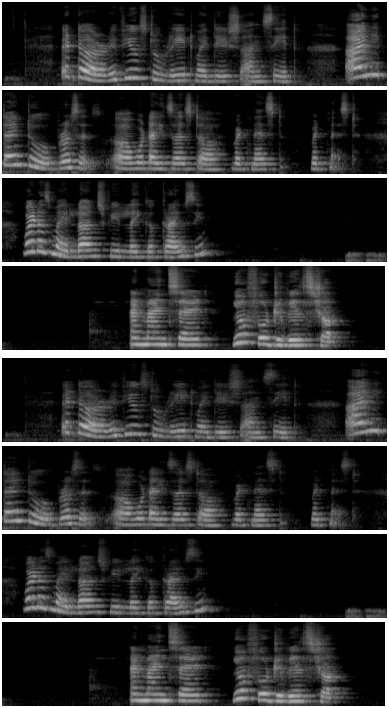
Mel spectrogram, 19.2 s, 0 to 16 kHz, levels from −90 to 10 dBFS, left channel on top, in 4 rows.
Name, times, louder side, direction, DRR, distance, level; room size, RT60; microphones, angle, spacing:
voice 1, 0.7-3.6 4.3-8.2 8.7-9.0 9.9-12.2, left 3 dB, 55° left, 7 dB, 0.6 m, -31 dB
voice 2, 16.0-17.0 17.3-18.5, equal, 15° left, 3 dB, 0.4 m, -26 dB
9.7 x 3.8 x 2.9 m, 0.41 s
head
